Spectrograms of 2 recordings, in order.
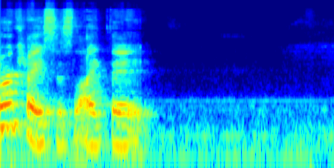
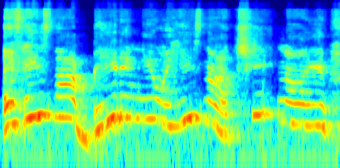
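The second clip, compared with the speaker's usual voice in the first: normal talking voice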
